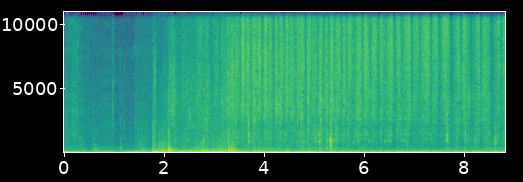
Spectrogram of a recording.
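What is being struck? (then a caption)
Plastic laptop lid rubbed with a cloth. A cloth held in the hand rubs and wipes the glossy plastic lid and keyboard surface of an open laptop held upright. Soft, steady rubbing and swishing strokes repeat throughout, with bright, airy friction over a low, muffled rumble. A few heavier passes near the start stand out louder than the rest.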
